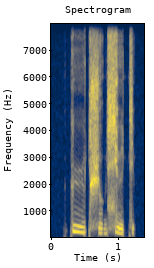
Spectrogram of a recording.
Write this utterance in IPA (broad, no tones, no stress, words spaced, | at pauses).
kyːcʃɤɡ ɕɪc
